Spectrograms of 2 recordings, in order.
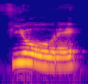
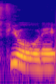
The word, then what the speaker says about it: fior: Fiore, it's a closed O, and the full word is fiore with an E at the end, right? And this one they cut it off for the poetry, so it rhymes. Fior, right? We tend to open in, especially Americans, tend to open before an R. Fior, no, fior, right?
